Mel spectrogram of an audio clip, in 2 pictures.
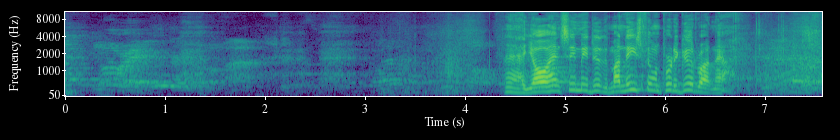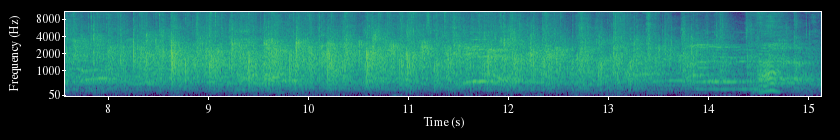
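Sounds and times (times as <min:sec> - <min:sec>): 
speech: 0:04.4 - 0:06.8
crowd clapping: 0:06.9 - 0:15.1.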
